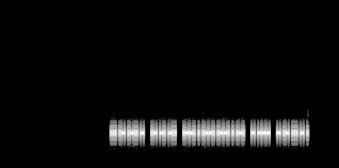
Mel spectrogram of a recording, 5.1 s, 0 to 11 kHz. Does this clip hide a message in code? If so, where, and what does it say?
Yes: Morse code from 1.7 to 4.6 s, heard as a keyed tone, about 77 wpm, 700 Hz. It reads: SALT AND PEPPER TO TASTE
